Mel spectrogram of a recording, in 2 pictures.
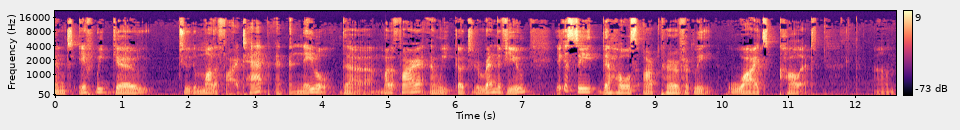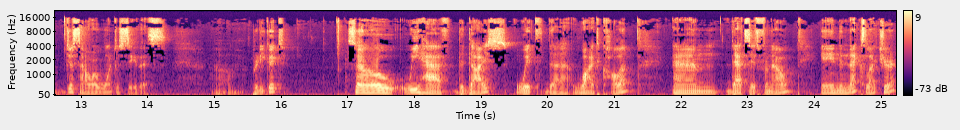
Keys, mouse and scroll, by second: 2.2 click, 5.5 z, 7.1 middle click, 8.4 scroll up 3, 8.9 middle click, 9.2 scroll up 2, 11.0 scroll down 4, 11.6 middle click, 13.2-13.6 scroll down 2, 13.6 middle click, 21.2 scroll down 2, 21.6 middle click.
